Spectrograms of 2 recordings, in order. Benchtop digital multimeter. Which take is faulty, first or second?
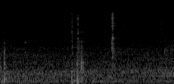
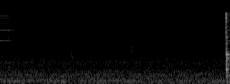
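first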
